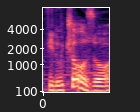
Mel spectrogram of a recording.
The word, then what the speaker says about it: fiducioso: alcuna eccezione ho delle parole terminanti in usa e uso fa pronunciata chiusa infatti dovresti dire fiducioso afoso erboso caloroso insidioso misterioso roso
